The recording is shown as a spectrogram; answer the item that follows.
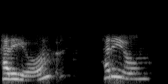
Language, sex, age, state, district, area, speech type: Sanskrit, female, 18-30, Karnataka, Bangalore Rural, rural, conversation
